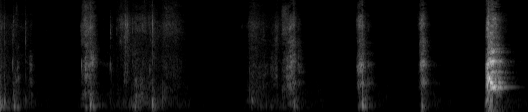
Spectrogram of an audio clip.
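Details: Angry bulldog indoors, barking in short, sharp single bursts spaced a second or more apart, growing louder toward the end with one loud final bark; quiet gaps between.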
